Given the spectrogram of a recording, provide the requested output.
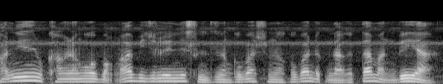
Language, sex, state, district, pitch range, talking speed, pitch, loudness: Garo, male, Meghalaya, South Garo Hills, 110-145 Hz, 110 wpm, 130 Hz, -16 LUFS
